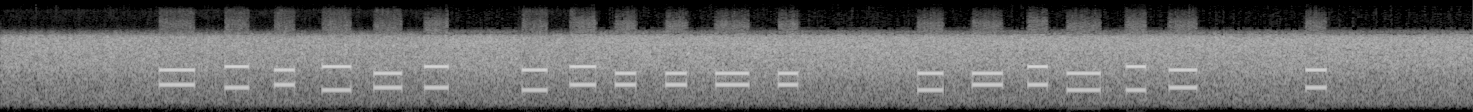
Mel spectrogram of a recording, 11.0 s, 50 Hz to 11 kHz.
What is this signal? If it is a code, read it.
DTMF, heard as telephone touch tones, dialled by hand, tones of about 210 ms, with phone line noise. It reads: 868346 297777 179135 5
